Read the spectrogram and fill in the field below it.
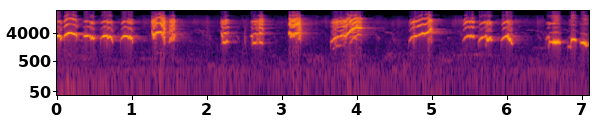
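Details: Oriental magpie-robin song used as a lure to get a reluctant or stressed bird singing: loud, varied bursts of whistled, sweeping and buzzy phrases, short notes repeated in quick groups with brief pauses between bursts.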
